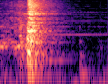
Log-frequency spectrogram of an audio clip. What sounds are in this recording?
wooden cupboard opening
